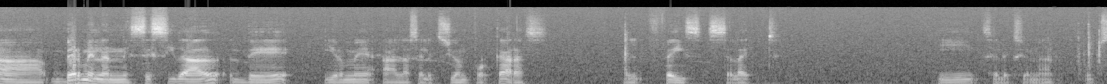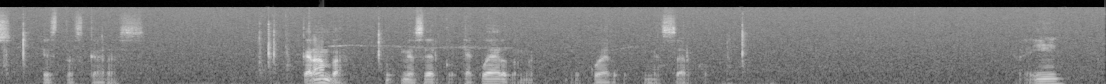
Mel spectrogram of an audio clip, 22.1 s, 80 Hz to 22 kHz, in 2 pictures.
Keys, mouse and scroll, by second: 0.0-0.3 scroll up 1, 0.5 scroll up 2, 1.5 scroll down 2, 3.1 click, 5.5 right click, 6.9 shift+right click, 8.3 shift+right click, 9.2 shift+right click, 10.2 shift+right click, 11.1 ctrl+shift+z, 12.0 shift+right click, 12.6 shift+right click, 13.3 shift+right click, 13.9 ctrl+shift+z, 14.4 ctrl+shift+scroll up 2, 15.8 shift+right click, 16.3-17.0 shift+middle drag, 18.0 shift+right click, 18.7 shift+scroll up 1, 18.7-20.8 shift+middle drag, 21.2 shift+right click.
